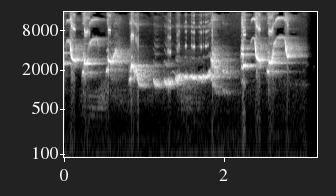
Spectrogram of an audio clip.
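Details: White-rumped shama song meant to provoke other shamas into singing: loud, fluty, varied whistles and warbles, with a sustained lower phrase in the middle and bright rising notes near the end.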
